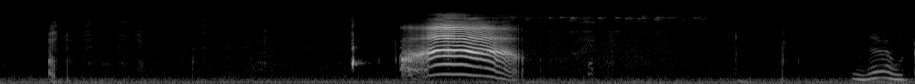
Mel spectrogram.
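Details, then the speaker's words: Baby with hiccups crying: a single short infant cry with a falling pitch, then a brief fussy sound against steady room hum. Infant cry. "விட்டு அழுகுற. கீழே எடுக்குதா குழந்தைக்கு, அதனால அழுகுறீங்களா?"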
